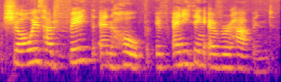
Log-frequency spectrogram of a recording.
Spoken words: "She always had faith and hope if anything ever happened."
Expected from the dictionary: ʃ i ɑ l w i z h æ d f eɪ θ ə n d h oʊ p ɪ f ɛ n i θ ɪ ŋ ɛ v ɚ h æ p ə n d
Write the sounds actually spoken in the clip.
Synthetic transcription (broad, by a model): ʃ i ɑ l w i z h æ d f eɪ θ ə n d h oʊ p ɪ f ɛ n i θ ɪ ŋ ɛ v ɚ h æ p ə n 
